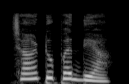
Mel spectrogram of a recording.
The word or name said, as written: ಚಾಟುಪದ್ಯ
